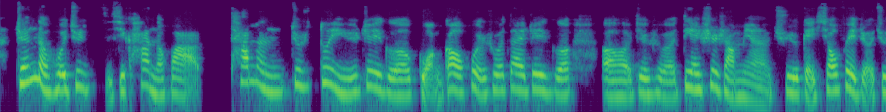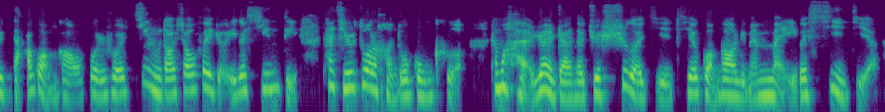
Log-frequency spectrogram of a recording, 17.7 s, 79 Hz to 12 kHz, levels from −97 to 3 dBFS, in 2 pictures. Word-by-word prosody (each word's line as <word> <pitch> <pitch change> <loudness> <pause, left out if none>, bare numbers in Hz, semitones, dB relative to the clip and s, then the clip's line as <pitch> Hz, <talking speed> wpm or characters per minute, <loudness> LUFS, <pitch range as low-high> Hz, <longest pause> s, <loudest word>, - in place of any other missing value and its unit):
真 300 +4 +5
的 215 - +5
会 215 +1 +4
去 235 +1 -3
仔 - - -10
细 205 +6 -1
看 210 +4 -1
的 170 -2 -1
话， 185 -2 0 0.3
它 305 -1 +3
们 215 -9 -3
就 270 -2 -2
是 245 - -9
对 295 -4 0
于 190 +1 -1
这 230 -1 0
个 170 -2 +1
广 175 - -1
告， 215 -3 +5
或 200 - 0
者 180 - -1
说 210 +1 -1
在 215 -1 +1
这 215 0 +2
个， 180 -2 0 0.3
呃， 165 -2 +1
就 180 0 0
是 180 - -8
说， 160 -3 -3
电 225 +2 +1
视 240 0 0
上 160 -6 +1
面 140 -8 -5
去 190 -2 0
给 - - -1
消 205 +4 +2
费 220 -4 +3
者 - - -3
去 195 - -1
打 185 - -3
广 - - +1
告， 150 -2 -2
或 180 -3 0
者 165 - -2
说 180 -1 +2
进 205 +10 -9
入 195 -3 +1
到 175 0 +3
消 210 +2 +1
费 225 0 +3
者 - - -6
一 - - -1
个 205 - +3
心 225 +3 -5
底， - - -6 0.2
它 265 - 0
其 240 -2 0
实 240 - +4
做 260 0 +4
了 220 - +4
很 - - -5
多 165 +1 0
功 165 -1 -2
课， 375 - -5 0.3
它 235 - +1
们 250 - +5
很 - - 0
认 210 -5 +5
真 150 -2 +2
地 155 0 0
去 180 +2 +3
设 180 -3 +1
计， 150 -2 -6
这 - - -22
些 190 -2 +2
广 185 -1 +1
告 175 -1 +4
里 155 -2 -2
面 150 - -6
每 170 0 0
一 - - -5
个 175 0 +3
细 175 0 -5
节。 300 - -7
195 Hz, 285 characters per minute, -23 LUFS, 175-225 Hz, 0.3 s, 真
